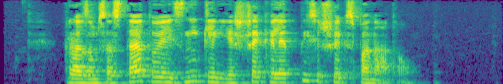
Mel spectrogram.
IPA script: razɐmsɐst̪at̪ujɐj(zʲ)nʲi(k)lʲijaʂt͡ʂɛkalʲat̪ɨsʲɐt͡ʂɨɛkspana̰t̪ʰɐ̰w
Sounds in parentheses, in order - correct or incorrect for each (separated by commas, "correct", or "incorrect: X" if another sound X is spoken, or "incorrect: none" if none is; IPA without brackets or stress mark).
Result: correct, correct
